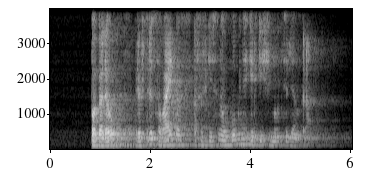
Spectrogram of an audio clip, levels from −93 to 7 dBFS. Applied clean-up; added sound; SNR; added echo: none; none; none; reverberation time 1.5 s.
